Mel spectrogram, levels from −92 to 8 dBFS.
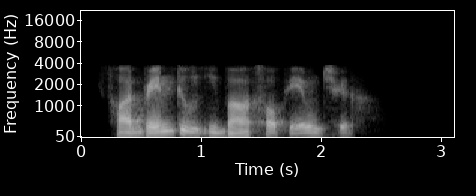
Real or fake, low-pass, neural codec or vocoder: fake; 3.6 kHz; codec, 16 kHz, 0.5 kbps, X-Codec, HuBERT features, trained on balanced general audio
